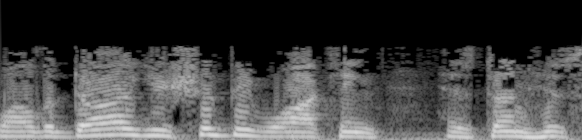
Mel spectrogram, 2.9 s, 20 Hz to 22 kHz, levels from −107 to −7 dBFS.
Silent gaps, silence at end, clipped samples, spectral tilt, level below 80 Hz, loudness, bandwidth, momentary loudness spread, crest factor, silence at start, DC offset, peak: none; 0 s; under 0.1%; -7 dB/octave; -48 dBFS; -28 LUFS; 5.8 kHz; 7 LU; 12 dB; 0 s; under 0.1%; -16 dBFS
